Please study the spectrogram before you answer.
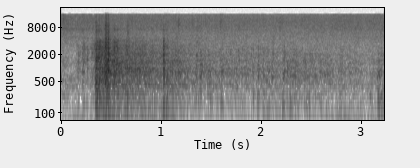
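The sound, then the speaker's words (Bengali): Heavy afternoon rain pours steadily while a sharp, loud thunder crack bursts early and then rumbles away under a constant dense hiss of rainfall. “বিকেলে বৃষ্টির জোর আরও বেড়েছে প্রবল বেগে বৃষ্টি হচ্ছে সঙ্গে বজ্রপাত”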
